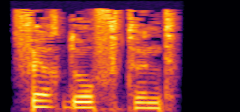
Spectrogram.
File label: "verduftend", German; adjectives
